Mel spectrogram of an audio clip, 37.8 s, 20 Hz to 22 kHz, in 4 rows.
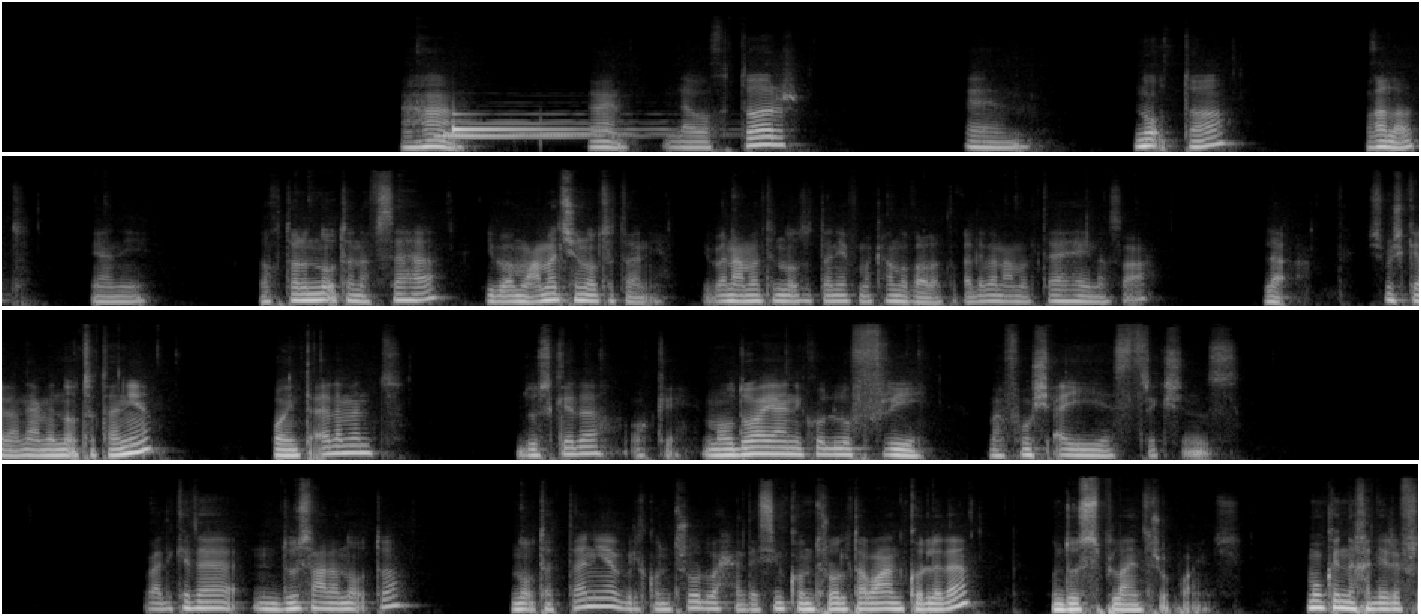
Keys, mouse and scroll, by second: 0.1 shift+middle click, 2.7 click, 3.3 ctrl+z, 4.8 click, 5.5 scroll up 4, 5.6-5.9 scroll, 7.6 shift+right click, 10.0 click, 10.4 scroll, 11.4 click, 12.5 click, 13.0 ctrl+z, 15.2 shift+middle click, 16.1 click, 17.5 click, 17.9 ctrl+z, 20.0 click, 21.9 click, 22.8 click, 23.5 Escape, 24.9 click, 27.3 click, 28.0 scroll, 29.2 shift+middle click, 30.2 click, 31.5 scroll, 31.7 ctrl+click, 35.4 click.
